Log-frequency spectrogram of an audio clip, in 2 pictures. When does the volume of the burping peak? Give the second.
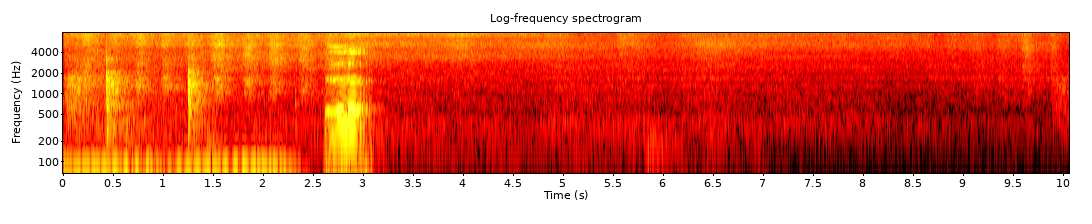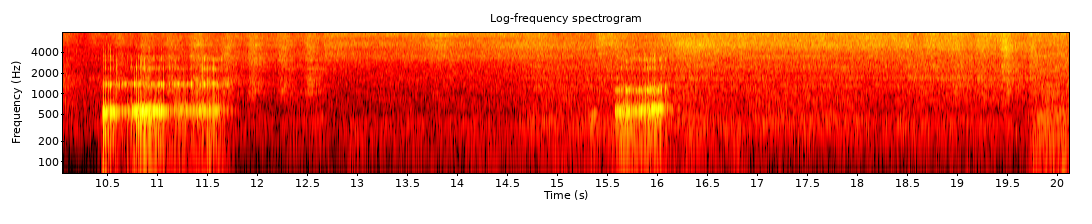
3 s.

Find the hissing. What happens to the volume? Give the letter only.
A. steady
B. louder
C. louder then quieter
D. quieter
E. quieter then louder
E.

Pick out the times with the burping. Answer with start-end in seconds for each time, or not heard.
2.6-3.1, 10.4-11.8, 15.3-16.1.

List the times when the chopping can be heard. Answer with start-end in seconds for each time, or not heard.
0.0-2.4.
